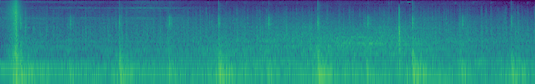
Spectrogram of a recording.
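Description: Mumtaz drives along in his car while picking up Mike. There is a steady low road rumble, and dull thumps recur about every second and a half, as if the tyres are rolling over joints in the road. No one speaks.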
